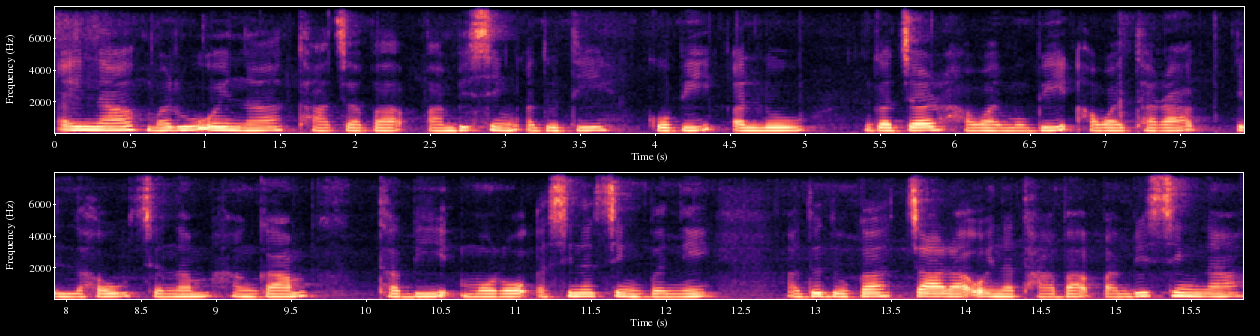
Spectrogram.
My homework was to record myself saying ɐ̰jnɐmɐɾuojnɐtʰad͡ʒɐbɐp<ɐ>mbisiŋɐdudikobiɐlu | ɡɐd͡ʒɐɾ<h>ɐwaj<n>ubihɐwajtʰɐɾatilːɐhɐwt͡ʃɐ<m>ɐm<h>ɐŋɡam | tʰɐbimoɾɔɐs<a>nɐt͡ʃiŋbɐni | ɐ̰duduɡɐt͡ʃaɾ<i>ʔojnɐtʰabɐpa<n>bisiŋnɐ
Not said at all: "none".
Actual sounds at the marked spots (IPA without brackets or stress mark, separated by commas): a, h, m, n, h, i, a, m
